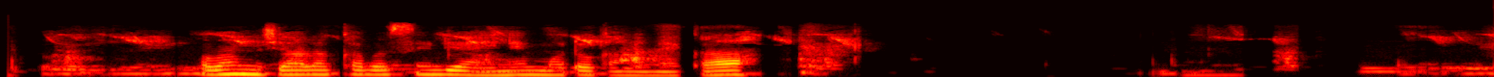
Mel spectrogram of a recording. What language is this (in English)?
Ganda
